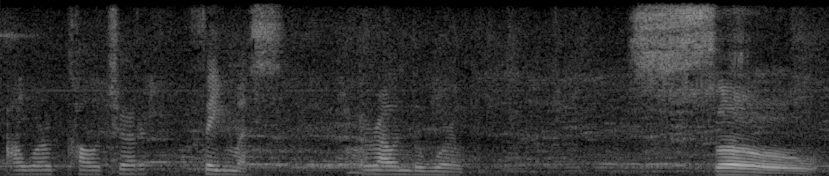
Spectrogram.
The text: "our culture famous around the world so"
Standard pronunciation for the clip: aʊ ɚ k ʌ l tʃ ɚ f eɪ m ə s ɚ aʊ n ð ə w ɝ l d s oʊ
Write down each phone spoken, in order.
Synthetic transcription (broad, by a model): aʊ ɚ k ʌ l tʃ ɚ f eɪ m ə s ɚ aʊ n ð ə w ɝ l d s oʊ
